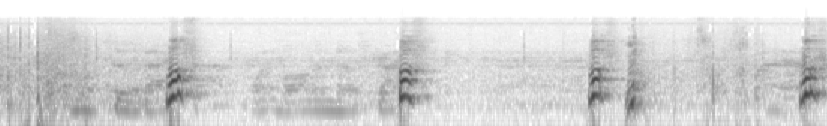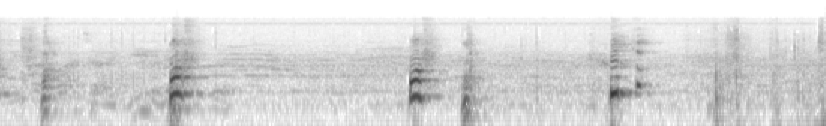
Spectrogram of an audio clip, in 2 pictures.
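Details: Pet corgi barking back in a 'conversation' with a person who keeps saying 'woof'. Short sharp barks come about every one to one and a half seconds, eight in all, with a brief voice at the start.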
